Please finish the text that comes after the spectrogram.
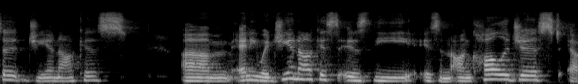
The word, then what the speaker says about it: Giannakis: Marios Giannakis, I believe is how you pronounce it, Giannakis.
